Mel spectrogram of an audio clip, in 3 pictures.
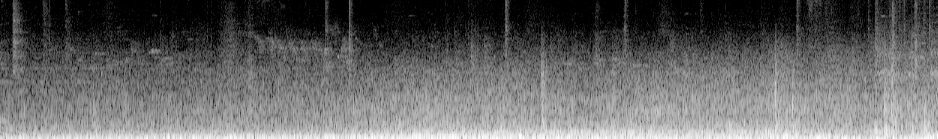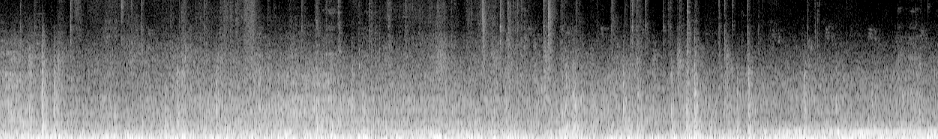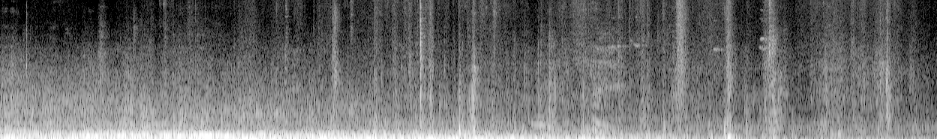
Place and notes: Bern, Marzilibahn
Marzilibahn von Bundeshaus ins Marziliquartier an der Aare, Gewichtsseilbahn, Billettbezug am Schalter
